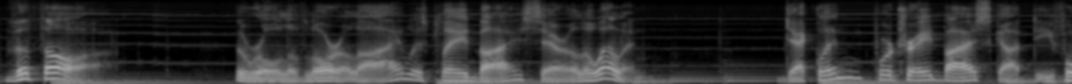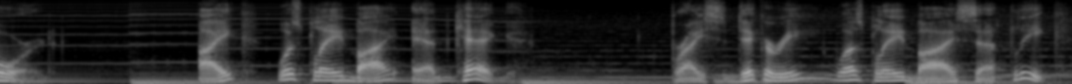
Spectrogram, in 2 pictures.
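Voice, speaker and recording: A man's voice: medium pitch, sing-song, slow. A man reading scripted credits as an announcer, formal and dramatic. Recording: dull audio under faint music.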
